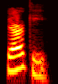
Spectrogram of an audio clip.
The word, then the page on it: darkey: British English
